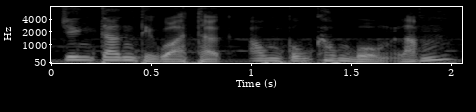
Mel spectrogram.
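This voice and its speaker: A man narrating a dramatic folk tale in an expressive storytelling style. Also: medium pitch, moderate pace, highs cut off. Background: faint music.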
